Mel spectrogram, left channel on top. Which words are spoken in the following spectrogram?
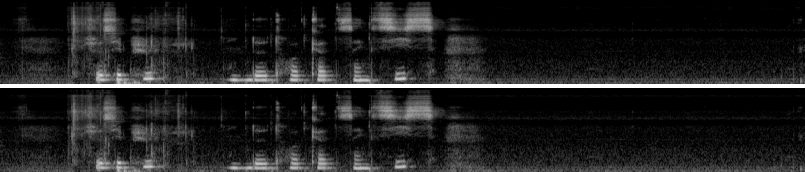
je sais plus, 1, 2, 3, 4, 5, 6,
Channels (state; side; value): normal; both; correlation 0.96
